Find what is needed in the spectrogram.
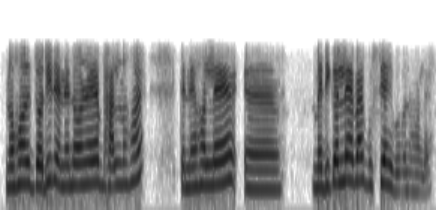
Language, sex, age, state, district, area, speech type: Assamese, female, 18-30, Assam, Dhemaji, rural, conversation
